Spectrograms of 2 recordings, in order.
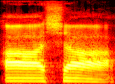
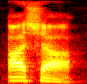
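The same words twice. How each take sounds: First: आशा very slow, both long आ vowels held; sounded-out word. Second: Said in the usual way. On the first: Shown as a demonstration. Teacher joining the sounds for pupils, आशा stretched slowly. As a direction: draw out each syllable of आशा. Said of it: "तो इस प्रकार हो गया ये". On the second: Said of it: "आ वाला शब्द लेता हूँ एक".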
